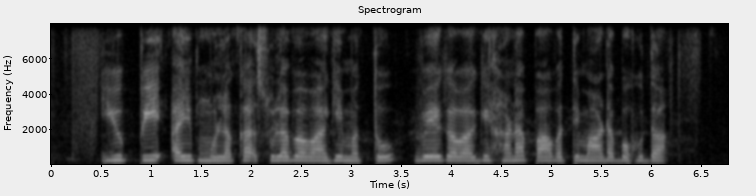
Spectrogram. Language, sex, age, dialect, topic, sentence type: Kannada, female, 18-24, Central, banking, question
